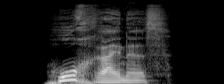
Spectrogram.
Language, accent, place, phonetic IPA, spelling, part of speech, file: German, Germany, Berlin, [ˈhoːxˌʁaɪ̯nəs], hochreines, adjective, De-hochreines.ogg
- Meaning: strong/mixed nominative/accusative neuter singular of hochrein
